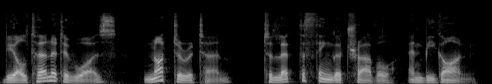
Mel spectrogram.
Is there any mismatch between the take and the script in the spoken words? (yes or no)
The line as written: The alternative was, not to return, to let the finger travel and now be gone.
yes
